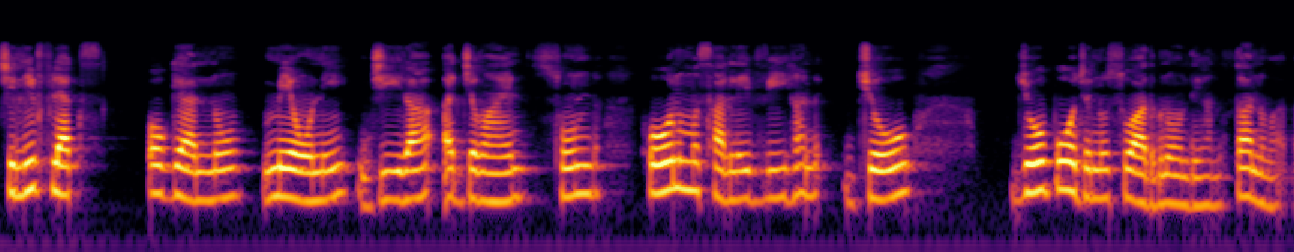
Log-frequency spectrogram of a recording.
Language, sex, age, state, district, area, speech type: Punjabi, female, 30-45, Punjab, Tarn Taran, rural, spontaneous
